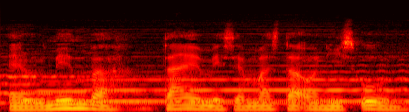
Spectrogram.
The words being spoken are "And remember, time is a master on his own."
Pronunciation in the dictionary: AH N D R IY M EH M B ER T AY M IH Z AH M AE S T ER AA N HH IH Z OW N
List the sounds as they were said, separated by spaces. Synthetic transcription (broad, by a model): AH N R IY M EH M B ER T AY M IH S AH M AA S T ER AA N HH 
